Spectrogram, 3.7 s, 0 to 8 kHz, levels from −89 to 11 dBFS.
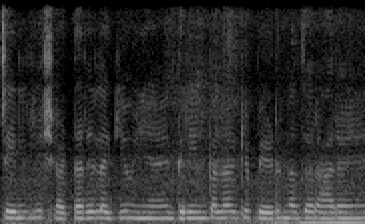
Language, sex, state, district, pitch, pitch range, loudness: Hindi, female, Bihar, Sitamarhi, 225 Hz, 215-230 Hz, -30 LUFS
